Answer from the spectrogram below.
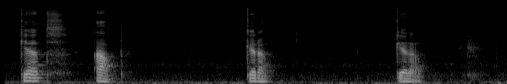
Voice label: "get up", English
